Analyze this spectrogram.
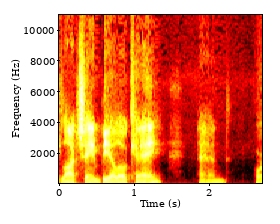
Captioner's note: none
